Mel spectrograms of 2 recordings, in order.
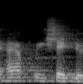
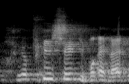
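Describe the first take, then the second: First: Said in the usual way. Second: Higher, wobbly imitation of crying up; hammed-up weepy thanks; mock tearful. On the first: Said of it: "My wife went on to say". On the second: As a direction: play at being moved to tears. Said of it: "Ako pa yung umiyak".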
